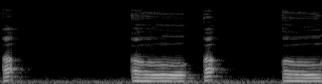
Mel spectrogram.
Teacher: throat here where you're kind of up oh up oh is where you're kind of pinching the sound off in your throat and then opening back up again to make another sound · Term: glottal stop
